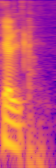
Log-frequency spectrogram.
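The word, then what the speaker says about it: celt: काल में what is a sailed और केल्ट तो एक्चुअल में सेल्ट इसको प्रोनाउंस करेंगे तो ये एक तरह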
